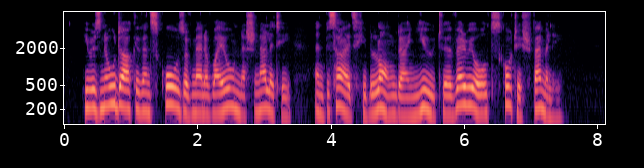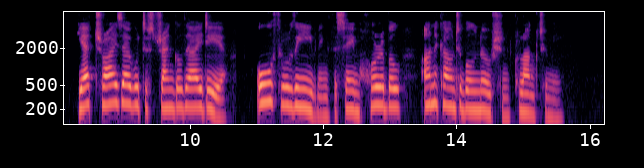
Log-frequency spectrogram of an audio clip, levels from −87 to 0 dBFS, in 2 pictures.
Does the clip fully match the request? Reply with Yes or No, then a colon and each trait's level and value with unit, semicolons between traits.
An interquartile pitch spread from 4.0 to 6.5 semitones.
Yes: average, 4.6 semitones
